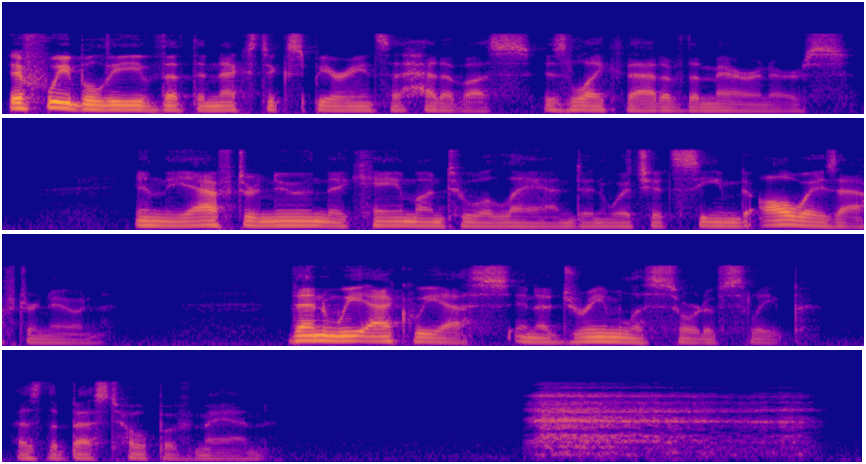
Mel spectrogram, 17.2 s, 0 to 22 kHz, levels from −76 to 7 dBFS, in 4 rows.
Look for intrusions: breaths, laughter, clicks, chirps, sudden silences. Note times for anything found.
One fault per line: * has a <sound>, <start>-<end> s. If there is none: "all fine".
* has a sigh, 15.5-17.1 s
